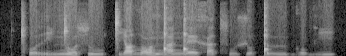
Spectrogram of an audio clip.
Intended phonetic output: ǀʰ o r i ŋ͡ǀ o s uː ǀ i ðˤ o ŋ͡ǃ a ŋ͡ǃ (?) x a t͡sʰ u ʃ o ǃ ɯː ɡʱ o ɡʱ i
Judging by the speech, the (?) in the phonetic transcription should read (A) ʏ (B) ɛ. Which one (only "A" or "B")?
B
